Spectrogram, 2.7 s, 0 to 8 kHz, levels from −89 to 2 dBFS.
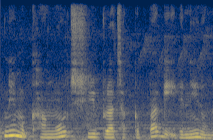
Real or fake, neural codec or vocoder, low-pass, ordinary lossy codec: real; none; none; none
